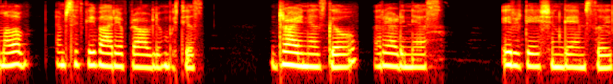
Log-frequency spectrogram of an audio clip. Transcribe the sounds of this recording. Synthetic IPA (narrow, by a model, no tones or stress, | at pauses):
mɐt̪lɐb | ɐmsɨt̪ʲkɐjʋaːɾjaːpɾaːblʲɐmbut̪ʰis | ɖɾaːjnesɡɐw | ɾeɽines | iɾiʈeːʃɐnɡeemsɨːt̪ʲ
